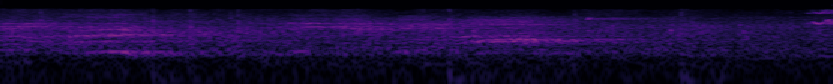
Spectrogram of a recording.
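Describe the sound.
A basketball dribbled on the court during a game, with soft repeated bounces mostly buried under steady, loud crowd noise.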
